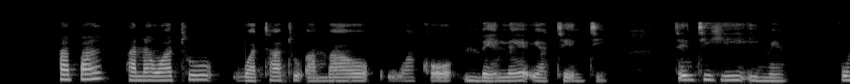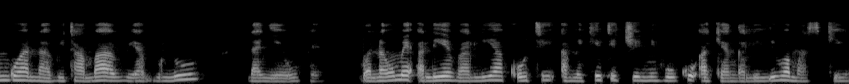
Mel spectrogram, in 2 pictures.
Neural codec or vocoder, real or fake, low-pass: vocoder, 44.1 kHz, 128 mel bands, Pupu-Vocoder; fake; 7.2 kHz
